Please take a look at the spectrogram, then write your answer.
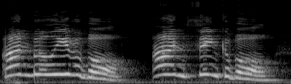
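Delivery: high, loud, outraged rant; outraged shout. Acted. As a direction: bellow it in disbelief. Lester ranting at wife.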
